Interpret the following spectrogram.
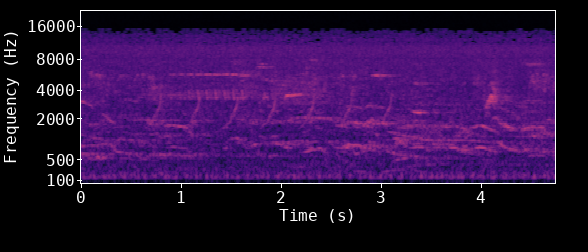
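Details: Gray wolves (Canis lupus) at Wolf Park, July 8, 2017, Howl Night, including Bicho and Kanti, join a prompted group howl after a count of three, with overlapping, gliding tones that rise and fall.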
